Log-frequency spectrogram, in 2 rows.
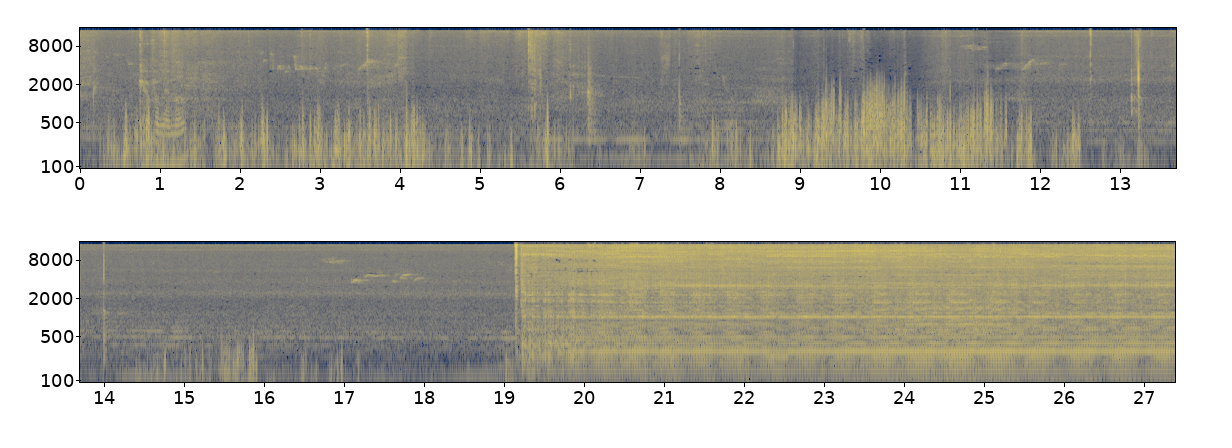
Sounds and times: Outside, rural or natural: 0:00.0 - 0:27.3
Speech: 0:00.7 - 0:01.4.

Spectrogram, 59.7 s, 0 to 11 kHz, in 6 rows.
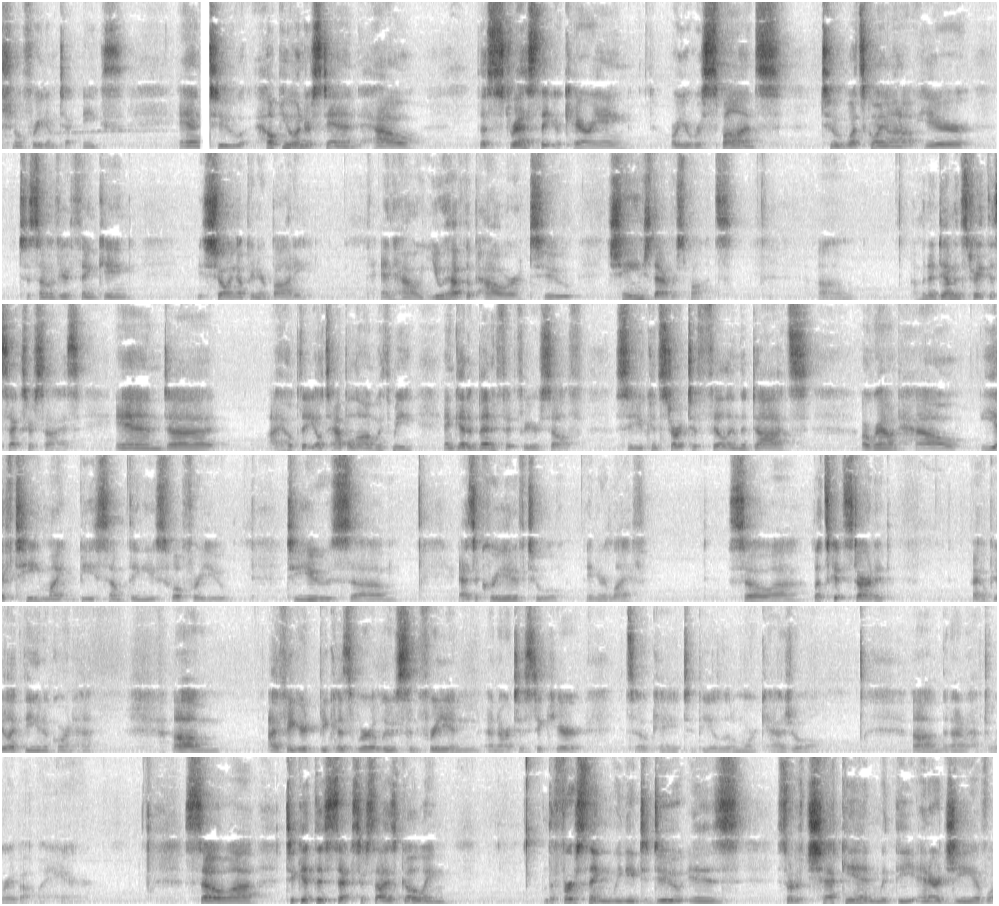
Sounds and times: Speech: 0:00.0 - 0:04.2, 0:04.8 - 0:13.1, 0:13.7 - 0:17.4, 0:18.1 - 0:36.4, 0:37.1 - 0:38.8, 0:39.5 - 0:40.8, 0:41.4 - 0:48.0, 0:48.9 - 0:50.7, 0:51.6 - 0:54.3, 0:55.0 - 0:59.6.

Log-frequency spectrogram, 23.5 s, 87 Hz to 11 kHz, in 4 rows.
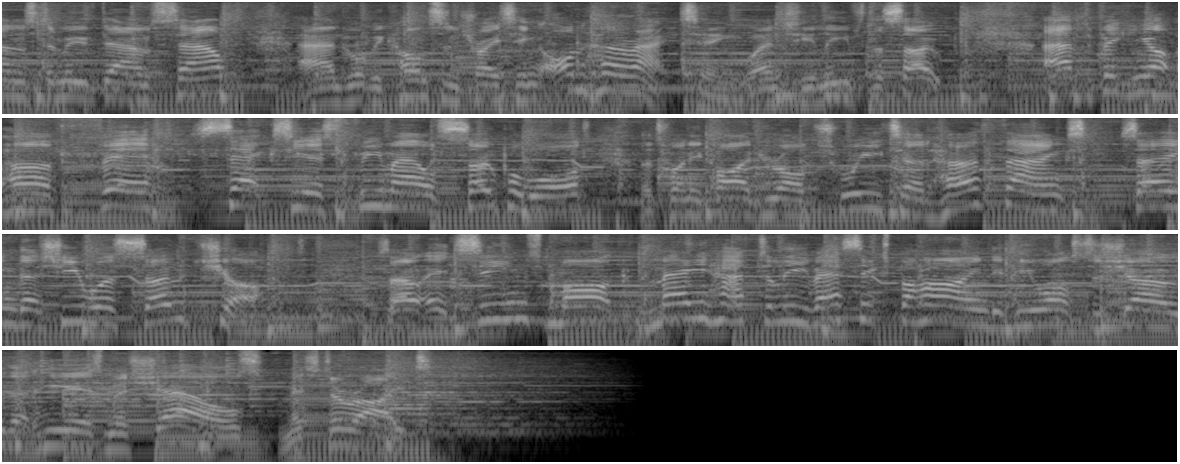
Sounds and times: Speech: 0:00.0 - 0:19.9
Music: 0:00.0 - 0:20.9.

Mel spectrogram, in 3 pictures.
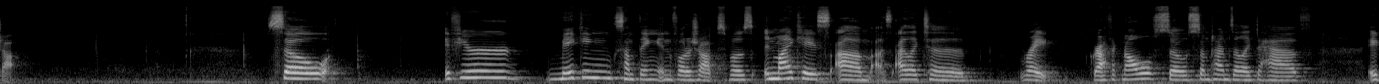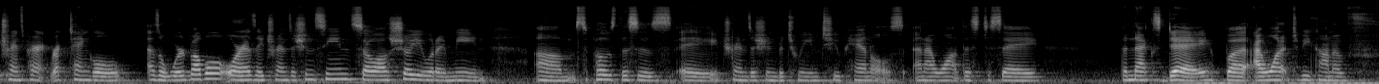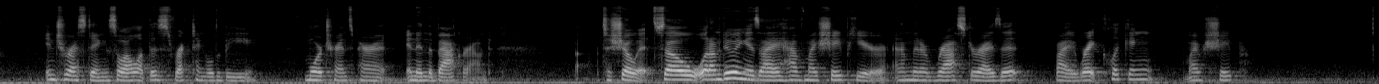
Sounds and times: Speech: 0:00.0 - 0:00.3, 0:02.7 - 0:03.6, 0:04.4 - 0:24.3, 0:25.0 - 0:32.6, 0:33.3 - 0:40.1.

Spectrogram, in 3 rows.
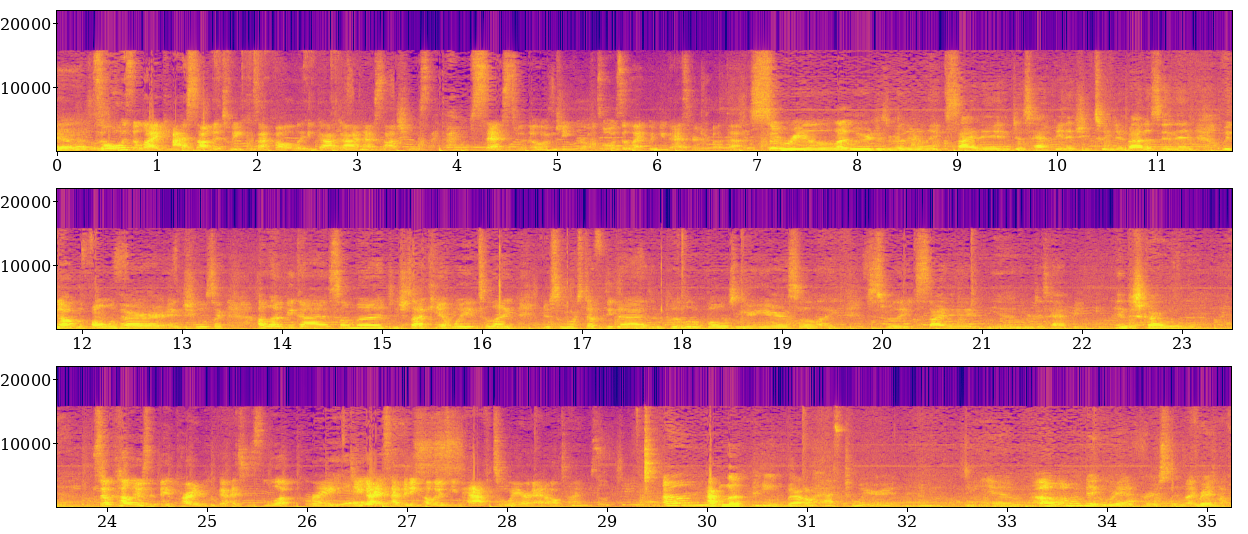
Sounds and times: Music: 0:00.0 - 0:35.2
Speech: 0:00.0 - 0:35.2.

